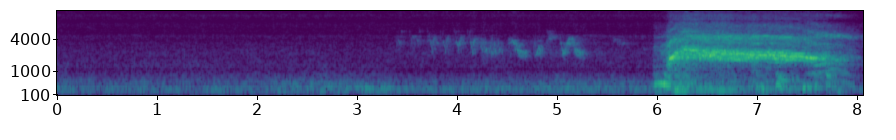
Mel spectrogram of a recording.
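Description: A young child's loud, high-pitched wail that starts suddenly about six seconds in, falls slightly in pitch and lasts nearly two seconds. Before it there is only a faint background with a few short, high chirps.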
